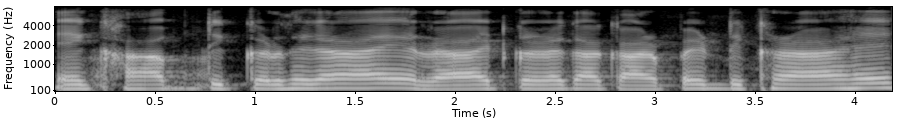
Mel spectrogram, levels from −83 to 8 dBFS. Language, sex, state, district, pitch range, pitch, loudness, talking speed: Hindi, male, Uttar Pradesh, Jyotiba Phule Nagar, 145-155 Hz, 145 Hz, -15 LUFS, 170 wpm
